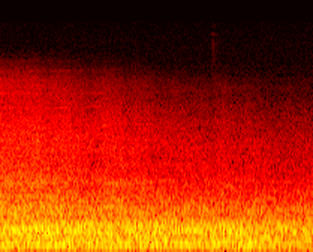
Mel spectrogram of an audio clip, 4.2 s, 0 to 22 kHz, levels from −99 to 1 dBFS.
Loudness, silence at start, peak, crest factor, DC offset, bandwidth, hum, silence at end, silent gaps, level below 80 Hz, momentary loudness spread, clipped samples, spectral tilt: -29 LUFS; 0 s; -16 dBFS; 12 dB; under 0.1%; 8.4 kHz; none; 0 s; none; -38 dBFS; 4 LU; under 0.1%; -8.5 dB/octave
